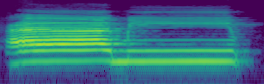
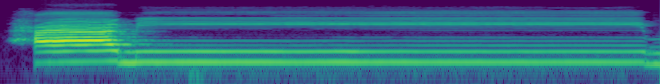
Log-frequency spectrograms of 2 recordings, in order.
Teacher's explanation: اچھا یہاں میم پر غنہ نہیں کرنا آپ نے، یہ میم ہم نے یہاں غنہ کیا تھا میم مشدد کی وجہ سے، کیونکہ تشدید تھی اس پر۔ یہ میم بالکل سادہ ہے، یہاں غنہ نہیں کرنا، اس میم پر بھی ہم نے غنہ نہیں کرنا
